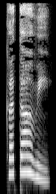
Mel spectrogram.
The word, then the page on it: ಕತಾವಿ: katāvi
